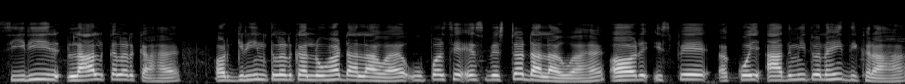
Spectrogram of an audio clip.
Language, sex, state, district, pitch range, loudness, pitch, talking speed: Hindi, male, Bihar, Sitamarhi, 190-225 Hz, -17 LUFS, 210 Hz, 190 wpm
